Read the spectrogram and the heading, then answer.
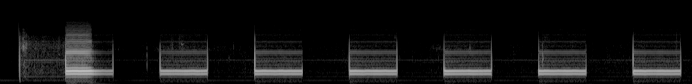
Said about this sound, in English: The NX1 seems to consider the busy signal the universal answer to everything.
